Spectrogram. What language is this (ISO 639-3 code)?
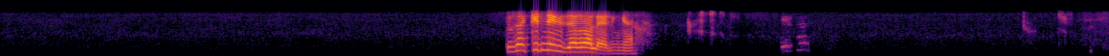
doi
